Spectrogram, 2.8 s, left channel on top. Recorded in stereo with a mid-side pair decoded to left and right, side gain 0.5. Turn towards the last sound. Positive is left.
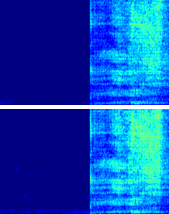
turn(degrees=-30)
